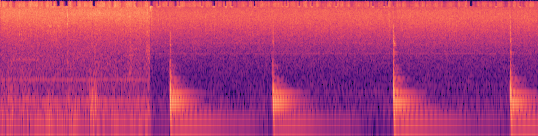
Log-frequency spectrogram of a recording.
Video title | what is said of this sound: Luthiers | I'm hearing the kind of lowest fundamental tone of the wood now. And I listen for how long it rings,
